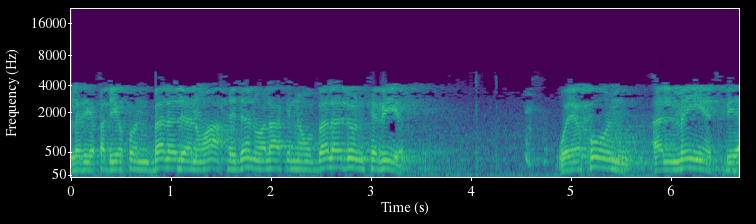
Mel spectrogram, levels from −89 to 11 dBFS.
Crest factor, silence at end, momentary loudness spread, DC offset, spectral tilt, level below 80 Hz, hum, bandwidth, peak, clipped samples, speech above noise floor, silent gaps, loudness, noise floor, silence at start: 16 dB; 0 s; 15 LU; under 0.1%; -11 dB/octave; -46 dBFS; none; 5.6 kHz; 0 dBFS; under 0.1%; 23 dB; none; -14 LUFS; -37 dBFS; 0 s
